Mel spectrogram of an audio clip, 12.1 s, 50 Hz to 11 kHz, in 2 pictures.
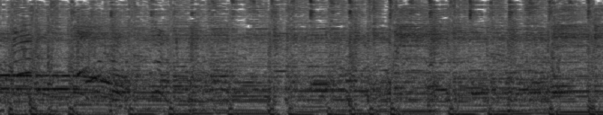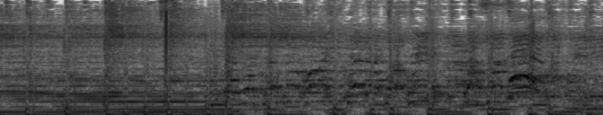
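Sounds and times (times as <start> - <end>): drum strokes: 0.0 - 12.0
held bass notes: 0.0 - 12.0
live band playing: 0.0 - 12.0.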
